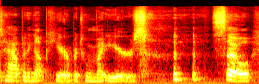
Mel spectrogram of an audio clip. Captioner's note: laughing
